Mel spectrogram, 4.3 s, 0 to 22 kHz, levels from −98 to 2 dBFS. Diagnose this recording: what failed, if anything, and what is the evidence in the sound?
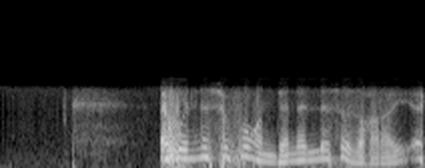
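Codec stage: Dialogic VOX ADPCM, fitting 4-bit samples at 6,000 a second, cuts everything above 3 kHz and leaves heavy gritty hiss trailing the speech throughout.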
